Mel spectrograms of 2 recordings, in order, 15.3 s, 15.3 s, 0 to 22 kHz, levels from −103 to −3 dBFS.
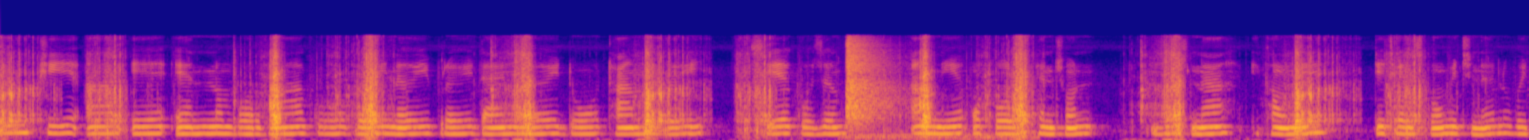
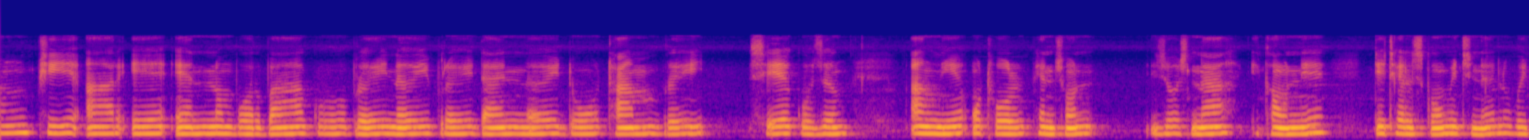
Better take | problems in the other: second | background sound (Rattle + Clapping); 2 dB below the speech

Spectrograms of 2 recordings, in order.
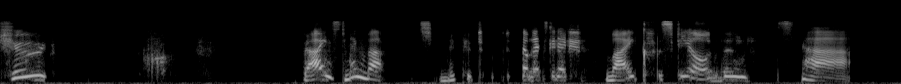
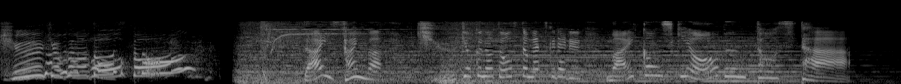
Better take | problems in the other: second | noise reduction (neural diffusion model UNIVERSE++)

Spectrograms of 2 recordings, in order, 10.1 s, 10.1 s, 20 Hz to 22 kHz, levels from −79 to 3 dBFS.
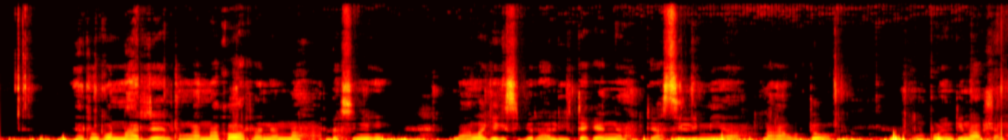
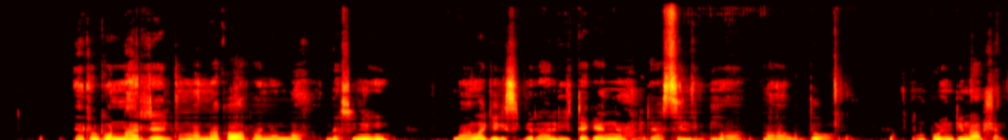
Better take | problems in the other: first | noise reduction (neural mask model DeepFilterNet 3)

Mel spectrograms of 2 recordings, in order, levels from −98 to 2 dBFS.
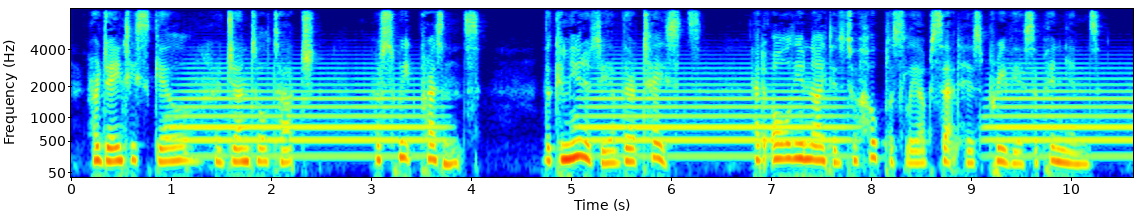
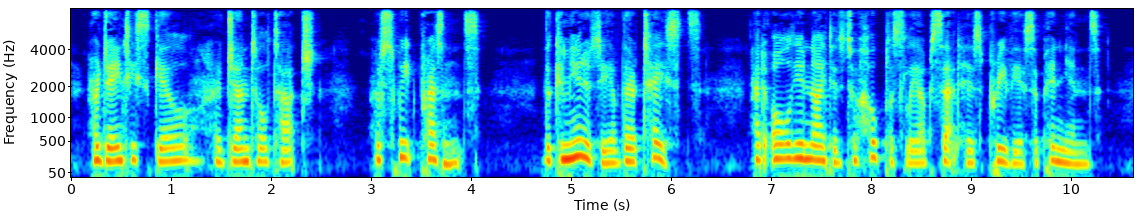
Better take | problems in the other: second | background sound (Brass instrument); 8 dB below the speech

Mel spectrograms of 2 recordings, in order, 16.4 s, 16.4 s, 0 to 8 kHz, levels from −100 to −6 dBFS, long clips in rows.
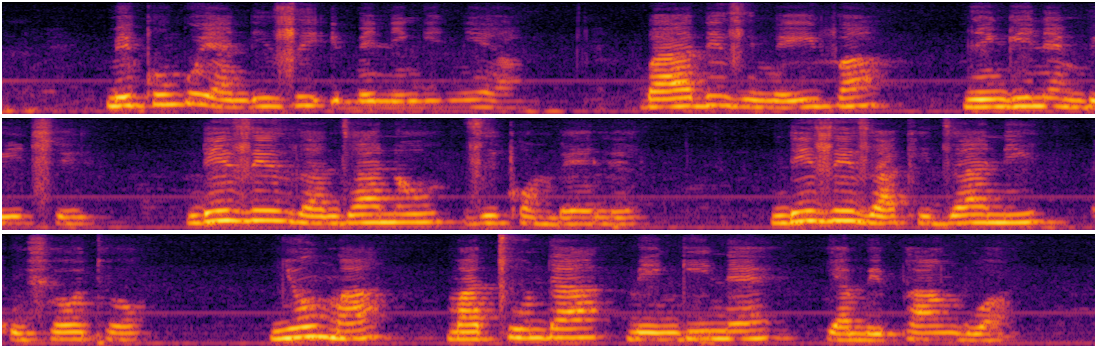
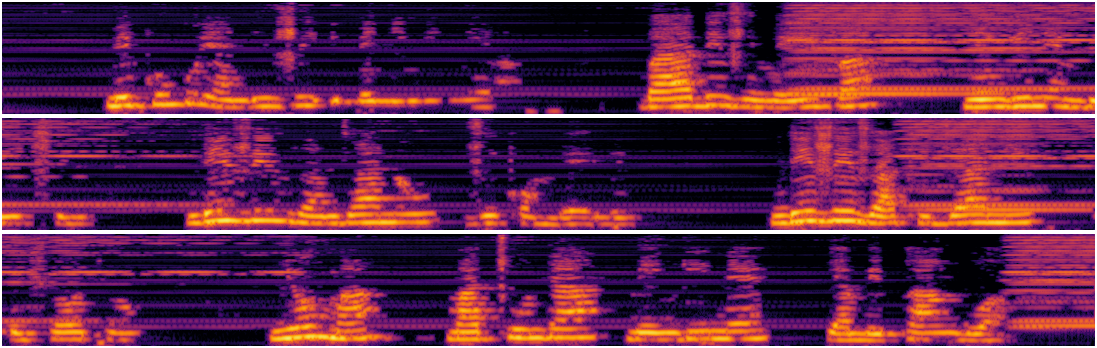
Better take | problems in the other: first | noise reduction (classical method spectral subtraction)

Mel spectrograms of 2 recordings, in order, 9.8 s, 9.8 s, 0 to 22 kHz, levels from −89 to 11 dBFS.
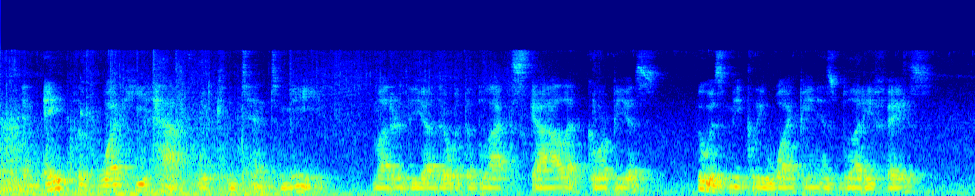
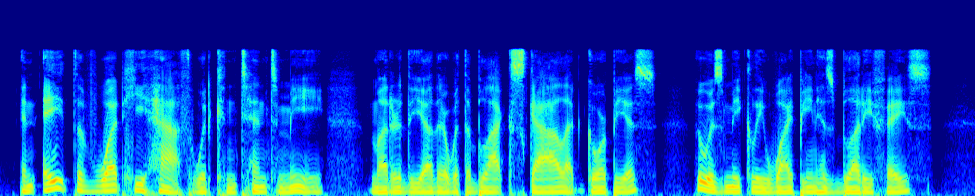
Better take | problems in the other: second | background sound (Bicycle); 9 dB below the speech // room echo; dies away in 0.5 s

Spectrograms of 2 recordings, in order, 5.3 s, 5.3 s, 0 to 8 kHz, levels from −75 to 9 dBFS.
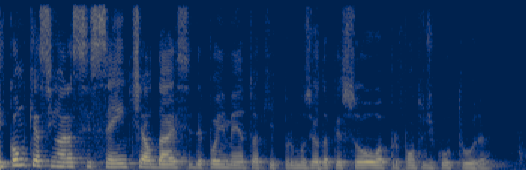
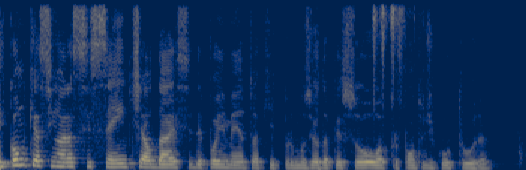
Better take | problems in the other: first | noise reduction (neural mask model RNNoise)

